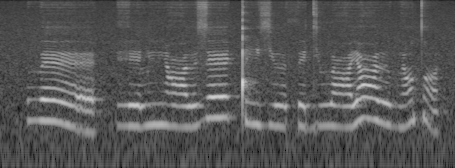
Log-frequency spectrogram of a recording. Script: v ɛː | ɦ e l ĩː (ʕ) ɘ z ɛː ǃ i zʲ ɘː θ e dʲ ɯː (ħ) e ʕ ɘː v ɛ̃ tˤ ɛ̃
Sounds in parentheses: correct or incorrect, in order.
correct, incorrect: ʕ

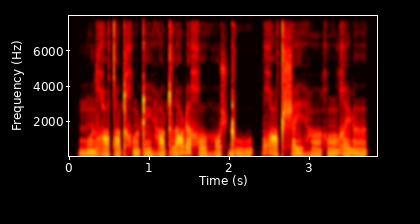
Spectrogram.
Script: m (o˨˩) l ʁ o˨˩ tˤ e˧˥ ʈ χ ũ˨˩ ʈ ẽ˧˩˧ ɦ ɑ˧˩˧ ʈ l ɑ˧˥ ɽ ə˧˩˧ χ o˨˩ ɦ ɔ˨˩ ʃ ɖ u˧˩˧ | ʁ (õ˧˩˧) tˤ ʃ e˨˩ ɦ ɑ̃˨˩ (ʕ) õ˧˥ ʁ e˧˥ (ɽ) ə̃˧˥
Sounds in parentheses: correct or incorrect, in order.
incorrect: õ˨˩, incorrect: o˧˩˧, incorrect: χ, correct

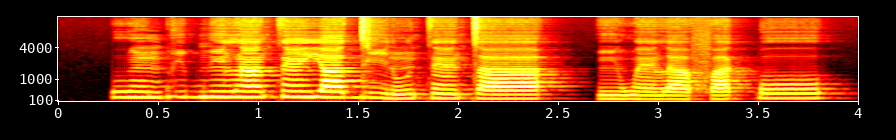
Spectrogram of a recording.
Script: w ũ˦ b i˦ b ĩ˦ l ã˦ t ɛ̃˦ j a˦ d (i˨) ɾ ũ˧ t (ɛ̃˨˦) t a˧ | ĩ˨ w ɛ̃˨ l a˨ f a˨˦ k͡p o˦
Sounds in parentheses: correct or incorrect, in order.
incorrect: i˦˨, incorrect: ɛ̃˧

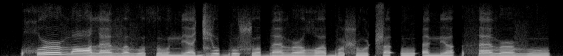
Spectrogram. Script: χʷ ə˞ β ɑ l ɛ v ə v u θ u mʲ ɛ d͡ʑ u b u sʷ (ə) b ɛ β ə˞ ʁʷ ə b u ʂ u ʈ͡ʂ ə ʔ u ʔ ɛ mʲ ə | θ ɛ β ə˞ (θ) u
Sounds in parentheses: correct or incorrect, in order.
correct, incorrect: v

